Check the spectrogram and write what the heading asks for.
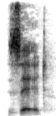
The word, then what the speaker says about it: Z: x-ray y for Yankee and Zed or Z as it's pronounced in the United States for Zulu you may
